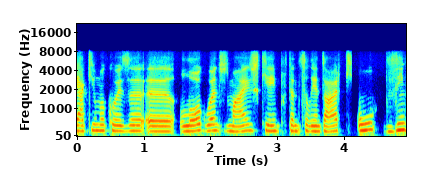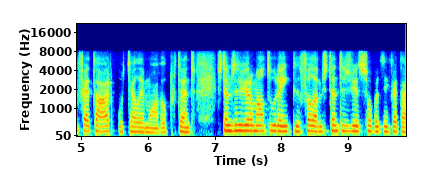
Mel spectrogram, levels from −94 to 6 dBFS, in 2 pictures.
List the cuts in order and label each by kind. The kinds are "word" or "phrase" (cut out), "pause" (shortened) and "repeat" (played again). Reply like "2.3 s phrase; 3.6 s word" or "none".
4.1 s word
